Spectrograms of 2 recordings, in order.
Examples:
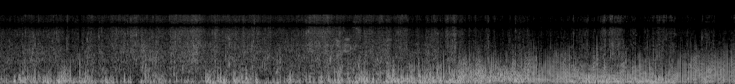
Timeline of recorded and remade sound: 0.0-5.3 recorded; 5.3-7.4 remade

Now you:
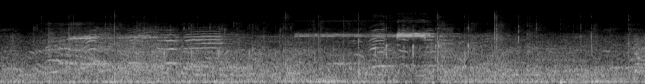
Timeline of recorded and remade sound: 0.0-6.5 remade

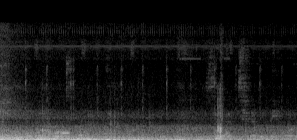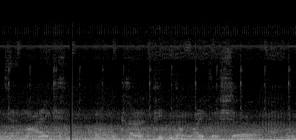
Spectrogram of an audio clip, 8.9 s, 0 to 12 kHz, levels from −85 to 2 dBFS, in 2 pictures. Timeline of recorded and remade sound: 0.0-8.9 recorded

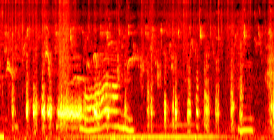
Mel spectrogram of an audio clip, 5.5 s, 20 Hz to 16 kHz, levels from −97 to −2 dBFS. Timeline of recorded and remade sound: 0.0-5.5 recorded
